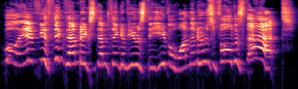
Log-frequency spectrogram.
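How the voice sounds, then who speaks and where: A man voicing an anxious alien father who pleads and gushes haltingly in a strained voice, for a story. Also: pushed and bright, heavily acted. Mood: defensive, pleading. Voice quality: high, strained voice. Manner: halting, hesitant, gushing and apologetic by turns.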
